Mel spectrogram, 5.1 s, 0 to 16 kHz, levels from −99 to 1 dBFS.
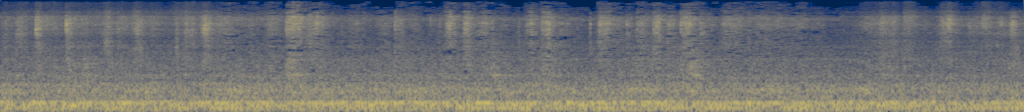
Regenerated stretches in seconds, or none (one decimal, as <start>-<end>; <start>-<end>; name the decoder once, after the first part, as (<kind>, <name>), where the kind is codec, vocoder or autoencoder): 0.0-1.1 (codec, DAC); 4.2-5.1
